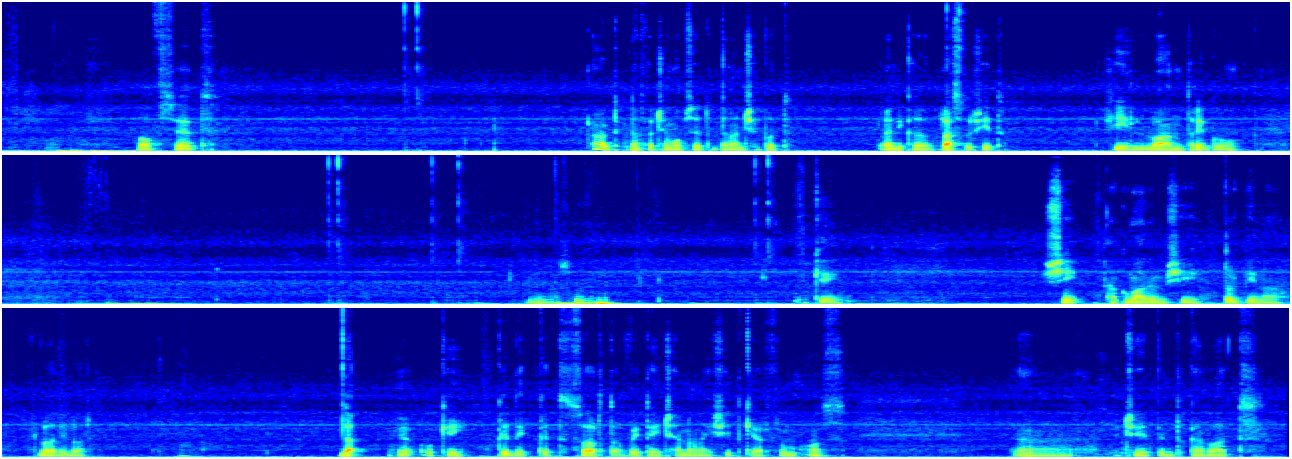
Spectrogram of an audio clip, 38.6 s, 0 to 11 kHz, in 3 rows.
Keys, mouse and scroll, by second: 9.8 click, 20.7 click, 23.4 scroll, 23.6-24.3 scroll down 1, 28.1 scroll up 1, 31.3 scroll up 1, 36.0-36.7 scroll down 1, 38.5 scroll down 1.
